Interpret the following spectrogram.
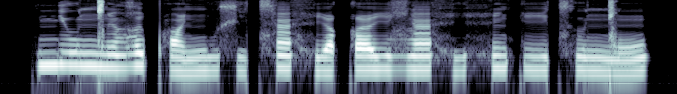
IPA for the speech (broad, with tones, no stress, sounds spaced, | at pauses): nʲ uː˦ ŋ͡ǀ ĩ˧ ʁ i˦ pʰ ɑ̃˨ ɲ ṳ˧ ʃ i̤˨ t͡sʰ æ̃˦ h iː˨ q iː˧ ɮ æ̃˧ h i̤˨˦ h ĩ˦ k iː˧ t͡sʰ ɯ˧ ŋ͡ǀ ũ˨˦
